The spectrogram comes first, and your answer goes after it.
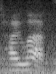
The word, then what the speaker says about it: Hilux: At Cool Dash Guy said, it's pronounced Hilux.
